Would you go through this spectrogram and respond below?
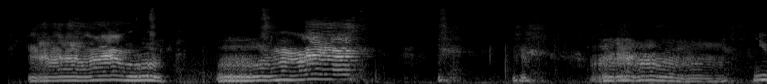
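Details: Dogs growling at each other in a drawn-out, whiny, grumbling voice: three long, wavering vocalisations of over a second each, separated by short pauses, with a person's voice briefly heard.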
